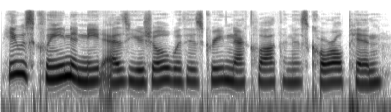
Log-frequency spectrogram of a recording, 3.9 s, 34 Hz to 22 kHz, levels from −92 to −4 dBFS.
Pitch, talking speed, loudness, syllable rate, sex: 210 Hz, 230 wpm, -16 LUFS, 4.8 syllables/s, female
